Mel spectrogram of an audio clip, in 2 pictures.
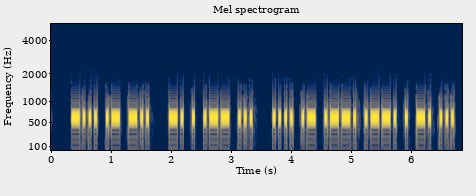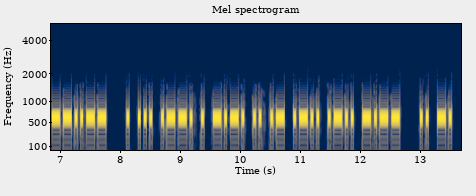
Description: Morse code, heard as a keyed tone, about 25 wpm, 600 Hz. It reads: BAD NEWS HAPPENS, ESPECIALLY IN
